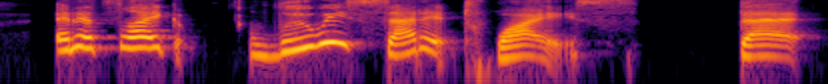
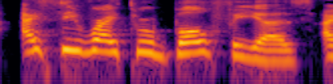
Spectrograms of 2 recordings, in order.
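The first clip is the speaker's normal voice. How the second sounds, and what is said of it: Deliberately bad New Jersey accent. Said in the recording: “I know I have a terrible, terrible New Jersey accent. I had to practice that.”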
